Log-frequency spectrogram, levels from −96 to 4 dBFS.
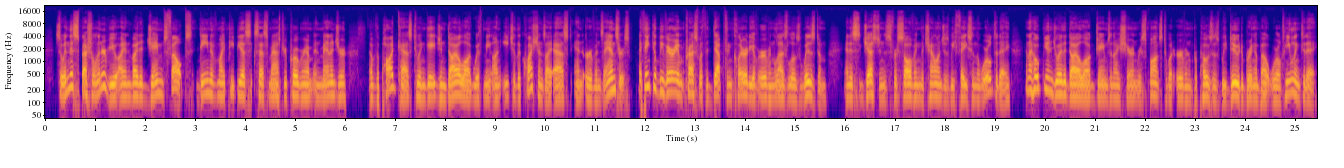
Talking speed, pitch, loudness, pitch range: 210 wpm, 140 Hz, -18 LUFS, 125-155 Hz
